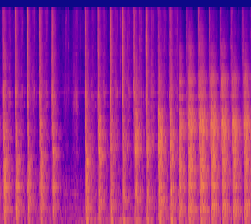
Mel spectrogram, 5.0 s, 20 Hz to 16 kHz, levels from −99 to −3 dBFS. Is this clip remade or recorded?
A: remade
